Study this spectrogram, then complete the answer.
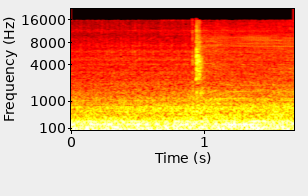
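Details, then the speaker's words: Refrigeration compressor just started after a phase-rotation check while refrigerant is being charged: steady deep hum with no rattling or labouring; it is rotating the right direction and running normally. "it's running in the right direction no problems there you can tell by the sound"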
